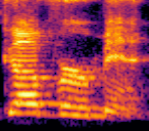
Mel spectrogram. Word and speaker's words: government: say something like gummin make sure it's government you get all three of those syllables don't leave out the middle ones opportunity like opportunity slow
